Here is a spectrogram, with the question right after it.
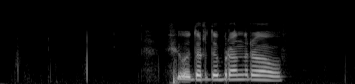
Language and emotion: Russian, sad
